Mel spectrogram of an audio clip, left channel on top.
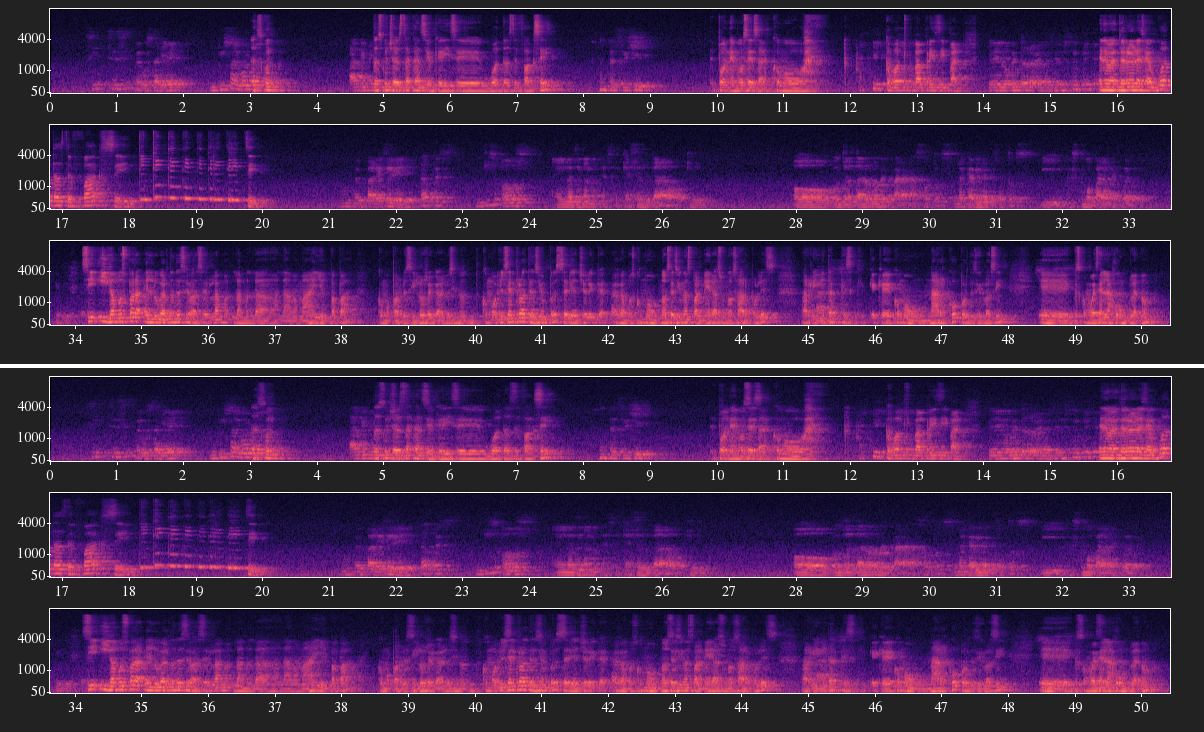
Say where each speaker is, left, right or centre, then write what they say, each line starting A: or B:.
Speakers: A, on the left (about 30°); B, on the left (about 80°).
A: Sí, sí, sí, me gustaría ver. Incluso alguna...
B: ¿Has escu-
A: Ah, dime.
B: has escuchado esta canción que dice What does the fox say?
A: <laughs> Sí.
B: ponemos esa como, <laughs>
A: <laughs>
B: como tema
A: En
B: principal.
A: en el momento revelación.
B: En
A: <laughs>
B: el momento de revelación, what does the fuck say? Tin, tin, tin, tin, tirin, tirin. Sí.
A: Me parece bien. No, pues incluso podemos en las dinámicas de que hacer un karaoke O contratar uno de para las fotos, una cabina de fotos y pues como para recuerdo. Siento que estaría
B: Sí,
A: bien.
B: y digamos para el lugar donde se va a hacer la, ma- la, ma- la, la mamá y el papá, como para recibir los regalos, sino como el centro de atención, pues sería chévere que
A: Ah,
B: hagamos como, no sé si unas palmeras, unos árboles arribita,
A: ah, sí, sí.
B: que, es- que, que quede como un arco, por decirlo así,
A: Sí,
B: eh,
A: sí, sí.
B: pues como es en la jungla, ¿no?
